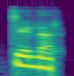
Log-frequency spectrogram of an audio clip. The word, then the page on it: tailored: Indian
